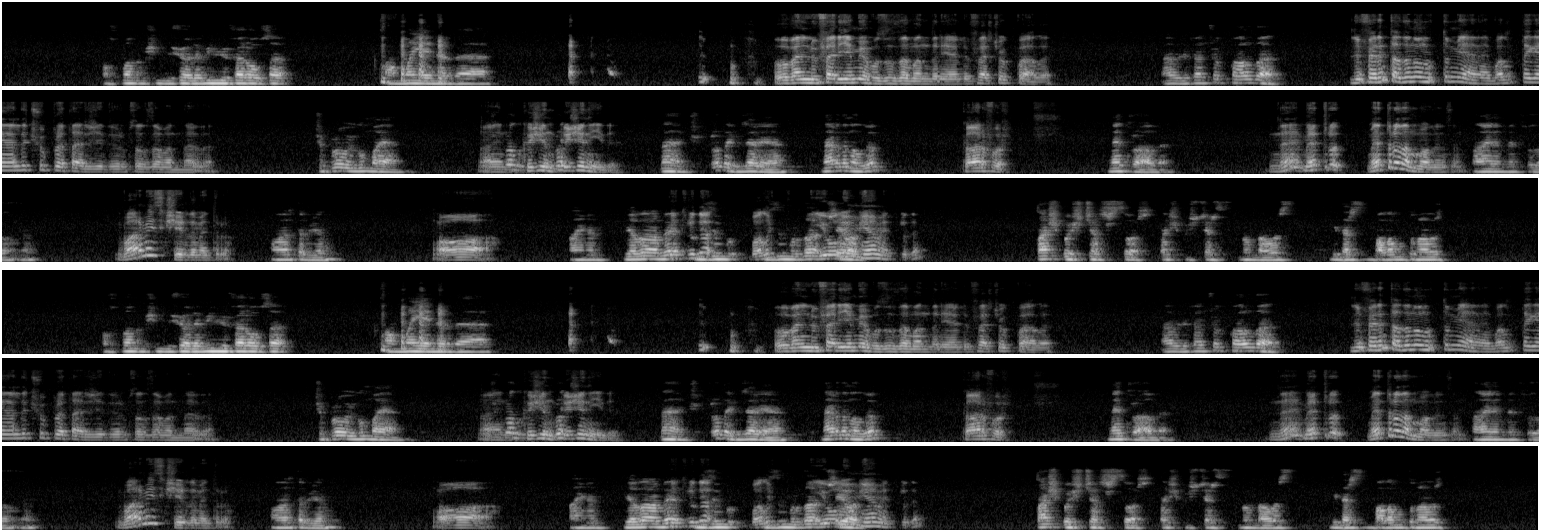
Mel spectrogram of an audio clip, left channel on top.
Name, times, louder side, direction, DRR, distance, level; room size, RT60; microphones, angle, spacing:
voice 1, 1.0-2.9 3.8-4.9 11.6-12.8 18.5-19.4 20.4-21.0 22.0-23.3 23.6-24.2 26.4-27.1 30.1-31.1 33.4-34.1 36.4-38.1 38.4-39.4 41.1-43.6 44.0-45.1, right 1 dB, 35° right, 1.0 m, -22 dB
voice 2, 3.8-4.5 5.7-5.8 6.1-6.2 7.0-10.5 13.5-17.5 20.1-21.6 25.0-25.5 28.0-30.0 31.9-33.0 35.1-35.7 37.4-37.9 38.2-38.5 38.8-40.0, left 3 dB, 20° left, 0.5 m, -25 dB
2.4 x 2.2 x 2.6 m
head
